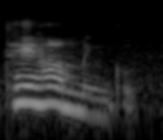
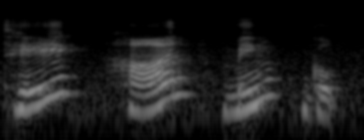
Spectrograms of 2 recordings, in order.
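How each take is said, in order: First: थेहाम मिंगुक run together with m; normal speech. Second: थे हान मिंग गुक syllable by syllable; slow dictation. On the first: Teacher shows normal speech, थेहाम मिंगुक run together. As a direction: join हाम to मिंगुक on one m. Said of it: "अगर आप normally बोलोगे". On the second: Teacher dictating slowly to someone, syllable by syllable. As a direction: separate each syllable, keeping n in हान. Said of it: "dictate कर रहे हो किसी को या धीरे धीरे". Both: Shown as a demonstration.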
